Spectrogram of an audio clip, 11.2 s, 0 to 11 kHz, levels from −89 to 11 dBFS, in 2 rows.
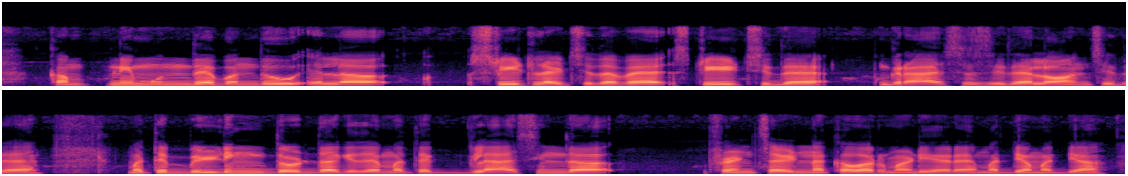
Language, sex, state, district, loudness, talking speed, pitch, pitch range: Kannada, male, Karnataka, Shimoga, -16 LUFS, 135 wpm, 140 Hz, 130-155 Hz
